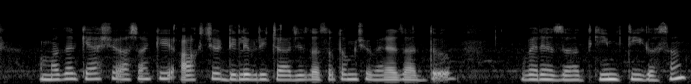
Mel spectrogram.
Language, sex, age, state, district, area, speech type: Kashmiri, female, 18-30, Jammu and Kashmir, Baramulla, rural, spontaneous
